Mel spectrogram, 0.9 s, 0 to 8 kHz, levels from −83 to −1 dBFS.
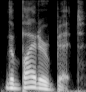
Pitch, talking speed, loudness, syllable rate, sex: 125 Hz, 210 wpm, -15 LUFS, 5.2 syllables/s, male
